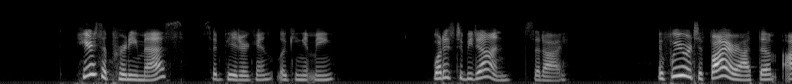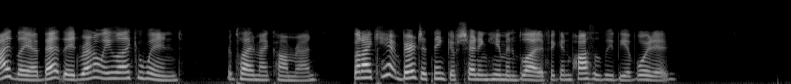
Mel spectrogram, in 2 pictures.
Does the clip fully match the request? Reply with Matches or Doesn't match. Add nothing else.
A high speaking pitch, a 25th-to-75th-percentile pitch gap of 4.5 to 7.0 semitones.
Matches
